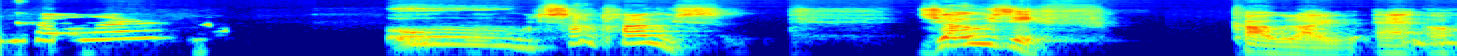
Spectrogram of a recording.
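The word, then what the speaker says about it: Coelho: attempt uh julian kohler oh so close joseph colo or how however it's pronounced c-o-e-l-h-o again i i had a question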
